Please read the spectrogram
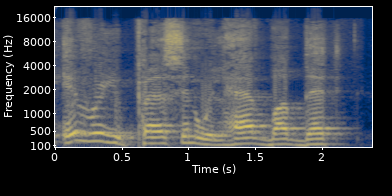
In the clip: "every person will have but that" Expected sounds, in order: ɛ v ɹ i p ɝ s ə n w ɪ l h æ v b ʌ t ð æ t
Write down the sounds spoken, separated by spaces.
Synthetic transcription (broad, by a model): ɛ v ɹ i p ɝ s ə n w ɪ l h æ v b ʌ t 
